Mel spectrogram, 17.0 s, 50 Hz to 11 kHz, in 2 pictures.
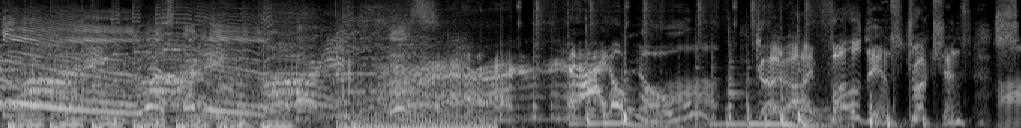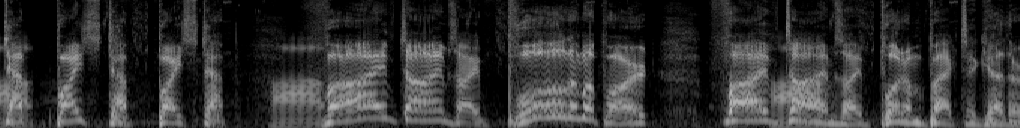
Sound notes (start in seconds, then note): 0.7 chanting; 3.1 Theo growling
